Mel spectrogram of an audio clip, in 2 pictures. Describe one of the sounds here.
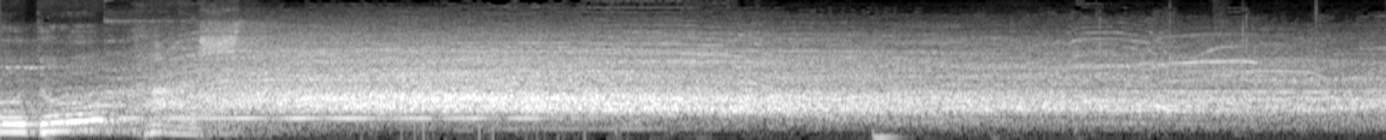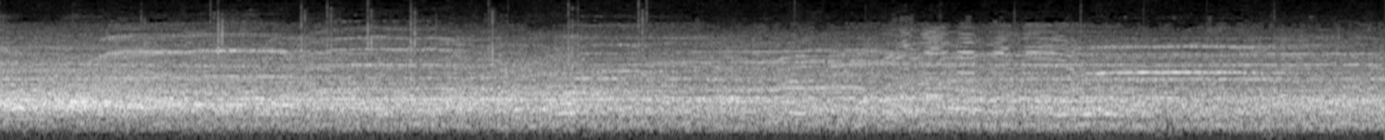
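A large crowd cheers and whistles loudly in a huge open arena.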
